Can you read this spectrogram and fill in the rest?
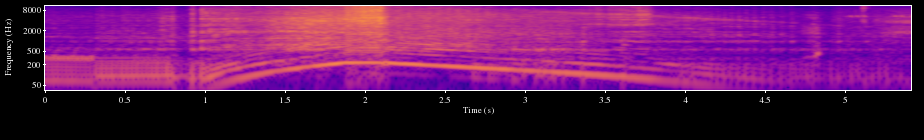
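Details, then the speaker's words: Newly bought turbo Miata, vacuum lines suspected hooked up wrong: the engine revs cleanly up and back down in one sweep, then settles into a slightly lumpy idle; running rich, but running. "no it's better rich than broke we ain't broke we're driving the miata"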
